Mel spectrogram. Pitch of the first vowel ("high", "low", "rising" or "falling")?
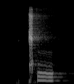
low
